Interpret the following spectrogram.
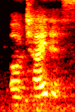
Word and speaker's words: otitis: Now they have it something else. They have it pronounced something else. Otitis.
